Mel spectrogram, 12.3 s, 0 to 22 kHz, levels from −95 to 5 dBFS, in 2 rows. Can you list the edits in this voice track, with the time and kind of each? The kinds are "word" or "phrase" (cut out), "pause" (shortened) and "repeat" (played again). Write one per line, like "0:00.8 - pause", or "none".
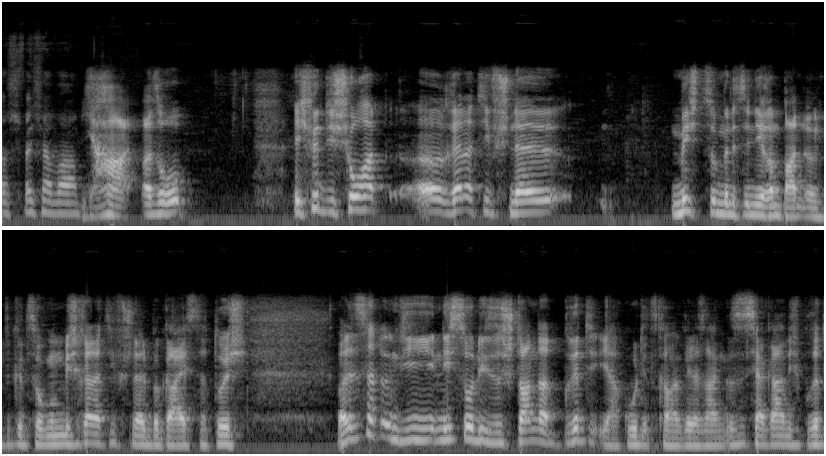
none

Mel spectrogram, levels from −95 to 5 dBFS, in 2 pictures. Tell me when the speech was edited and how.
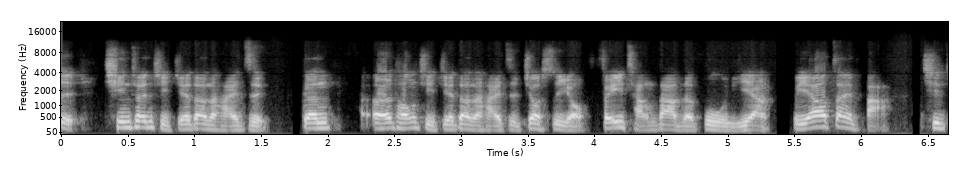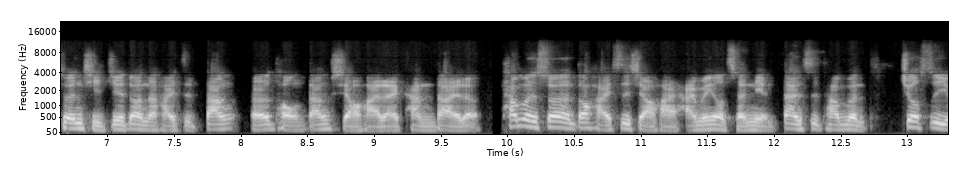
0:05.4 - pause
0:09.9 - pause

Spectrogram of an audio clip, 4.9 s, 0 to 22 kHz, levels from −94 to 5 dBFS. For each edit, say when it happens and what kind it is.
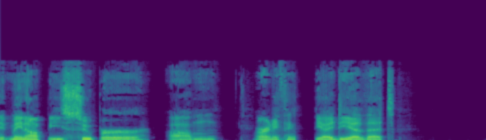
0:02.5 - word
0:02.9 - phrase

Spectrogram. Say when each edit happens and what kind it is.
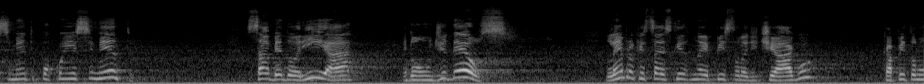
0:04.1 - word

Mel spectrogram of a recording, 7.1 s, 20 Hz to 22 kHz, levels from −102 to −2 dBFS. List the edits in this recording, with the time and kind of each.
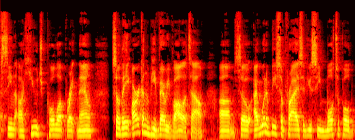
none

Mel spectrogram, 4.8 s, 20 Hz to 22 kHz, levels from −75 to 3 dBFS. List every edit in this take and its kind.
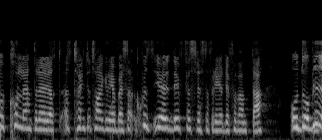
none

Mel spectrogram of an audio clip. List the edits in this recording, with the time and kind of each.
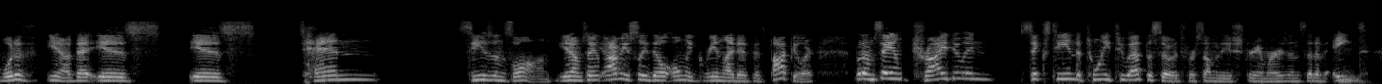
0:01.9 - repeat
0:06.0 - word
0:09.0 - word

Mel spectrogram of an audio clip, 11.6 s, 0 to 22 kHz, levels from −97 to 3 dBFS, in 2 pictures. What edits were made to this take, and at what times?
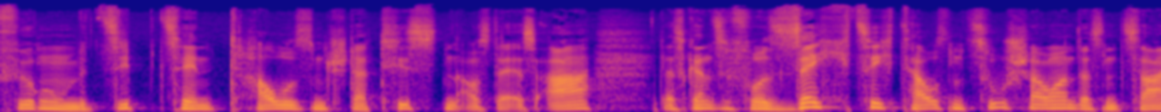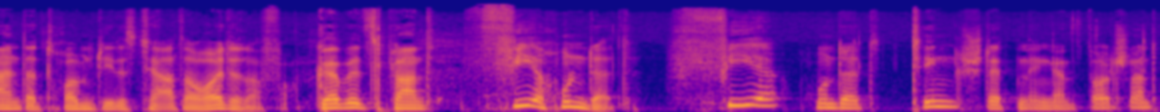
0:07.3 - pause

